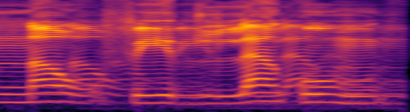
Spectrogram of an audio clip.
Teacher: بعض لوگ جو ہے وہ را کو باریک کرنے کے چکر میں فر کر دیتے ہیں، تو یہ جو تکرار ہے یہ بھی پیدا نہیں ہونا چاہیے. سجدا وقولوا حطة نغفر لكم فر لكم، تو اس کو فر لکم بھی نہیں کریں گے، لام کے اوپر زبر ہے تو اس کو بھی ہم نے لمبا نہیں ہونے دینا.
